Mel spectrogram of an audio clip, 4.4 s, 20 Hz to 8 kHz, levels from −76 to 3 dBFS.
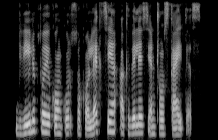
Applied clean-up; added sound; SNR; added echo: none; none; none; none.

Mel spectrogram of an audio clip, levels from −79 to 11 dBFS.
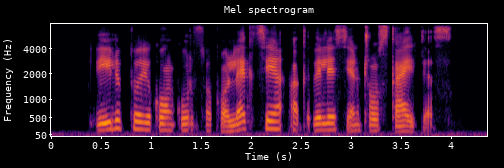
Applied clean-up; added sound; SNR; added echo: neural diffusion model UNIVERSE++.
